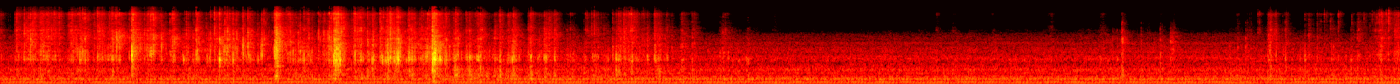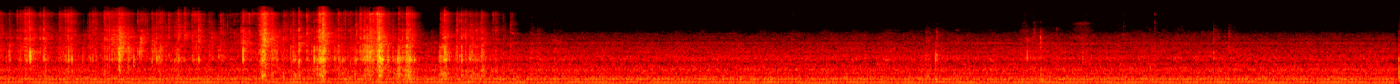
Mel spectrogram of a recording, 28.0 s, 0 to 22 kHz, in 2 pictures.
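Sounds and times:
foil wrapper crinkling: 0.0 - 7.4, 12.4 - 19.2
steady low hum: 0.0 - 28.0.

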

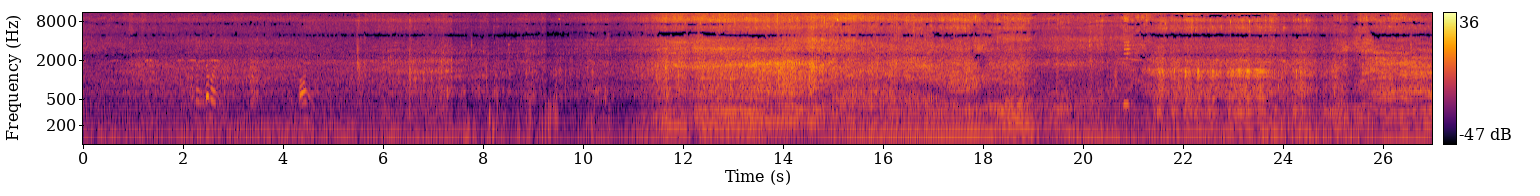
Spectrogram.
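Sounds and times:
quad bike engine revving: 5.6 - 26.9.

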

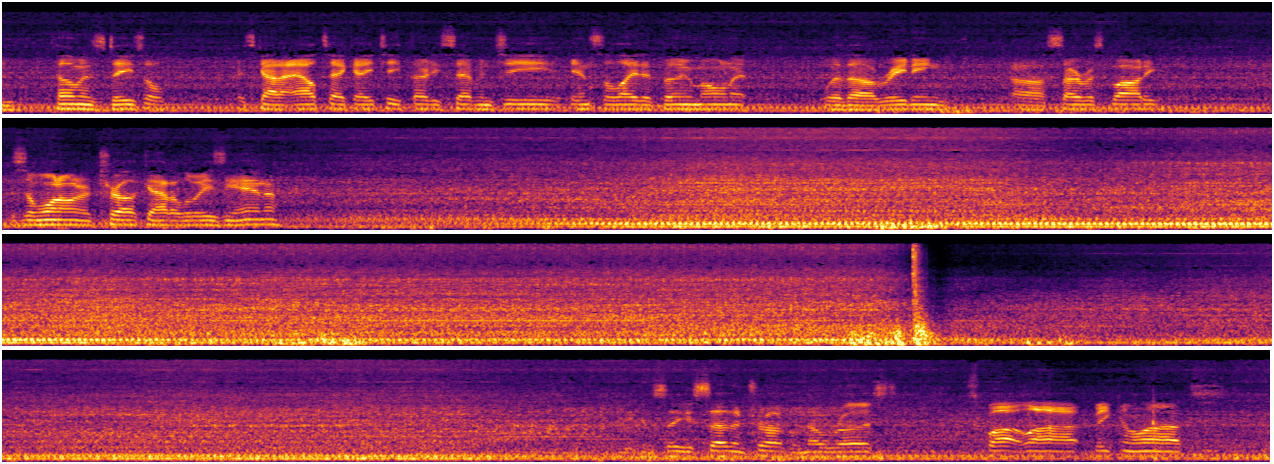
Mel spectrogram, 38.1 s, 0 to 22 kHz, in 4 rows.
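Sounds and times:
diesel engine idling: 0.0 - 38.0
sharp knock: 25.8 - 26.2.

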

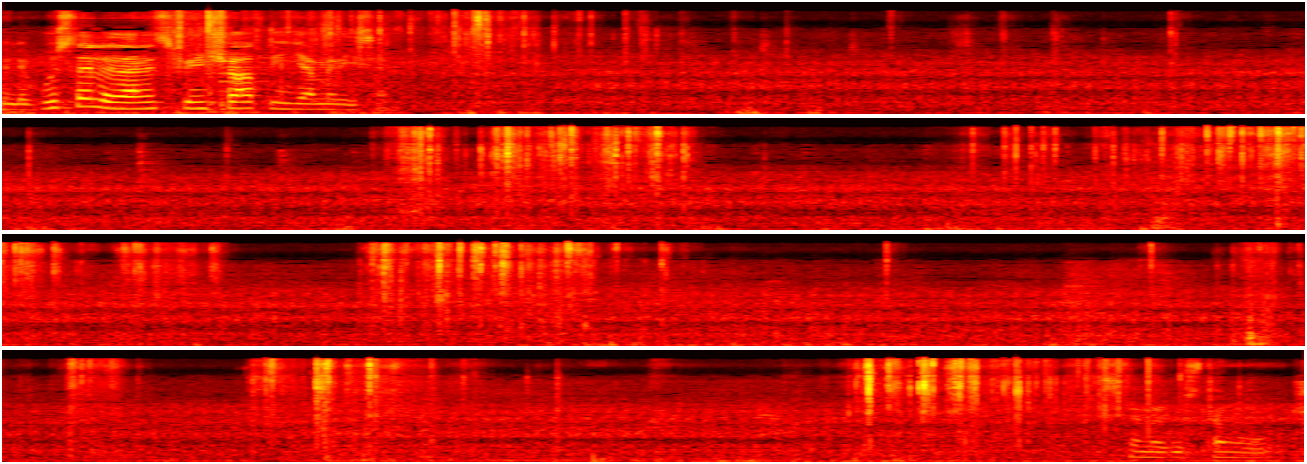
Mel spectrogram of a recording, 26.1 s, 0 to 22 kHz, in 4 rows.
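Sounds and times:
low rumble of handling: 0.0 - 26.0
plastic sleeves crinkling: 0.2 - 6.0, 8.3 - 10.4, 11.2 - 16.6, 19.1 - 22.5, 23.6 - 26.0.

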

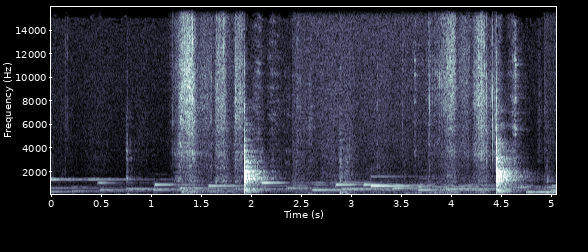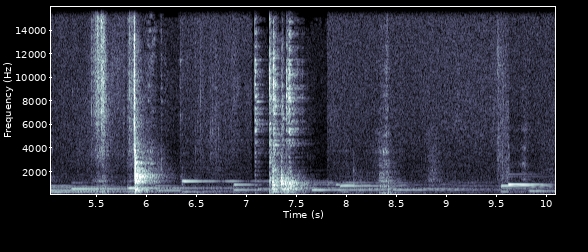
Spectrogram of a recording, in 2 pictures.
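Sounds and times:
soft background music: 0.0 - 10.0
knife cutting cauliflower: 1.2 - 2.2, 3.7 - 4.8, 5.4 - 6.2.

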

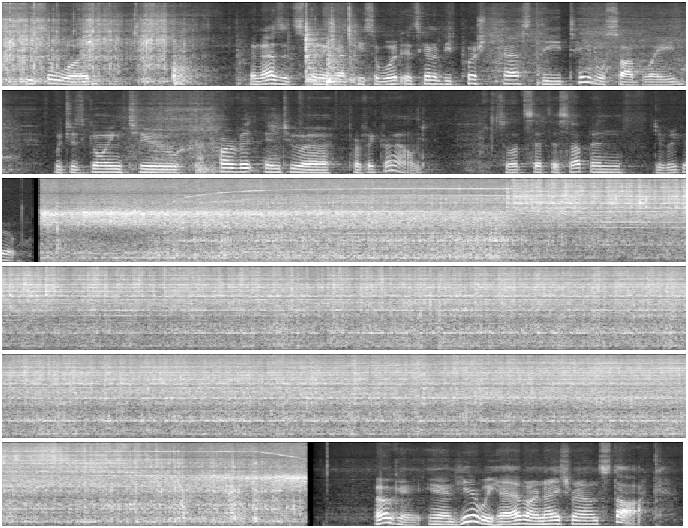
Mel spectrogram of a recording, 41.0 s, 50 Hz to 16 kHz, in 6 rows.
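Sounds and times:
saw blade rasping through wood: 0.0 - 2.0, 4.7 - 7.0, 14.1 - 37.3
table saw running: 0.0 - 2.2, 14.1 - 37.3.

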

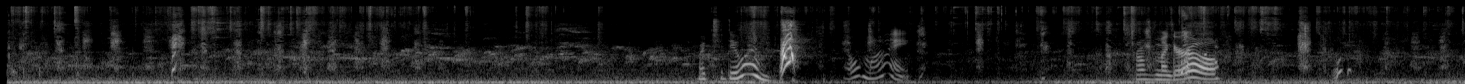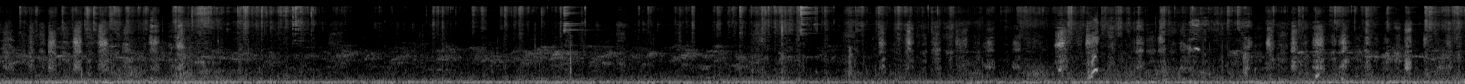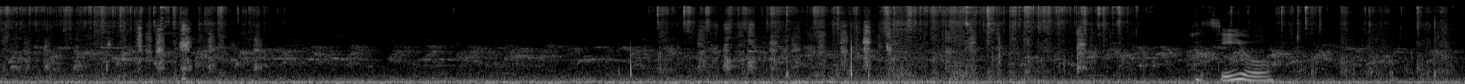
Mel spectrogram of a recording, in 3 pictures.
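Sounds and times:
paws crunching on gravel: 7.4 - 32.1, 35.7 - 43.9.

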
